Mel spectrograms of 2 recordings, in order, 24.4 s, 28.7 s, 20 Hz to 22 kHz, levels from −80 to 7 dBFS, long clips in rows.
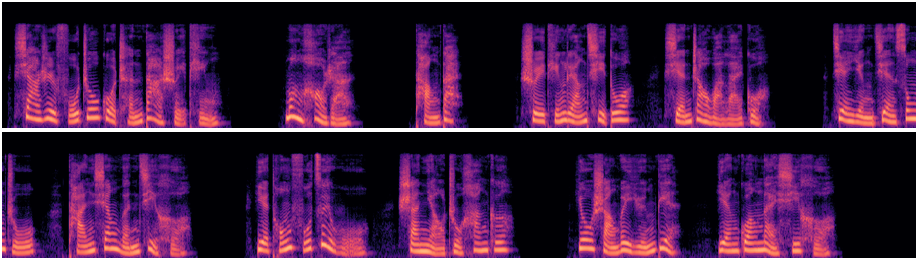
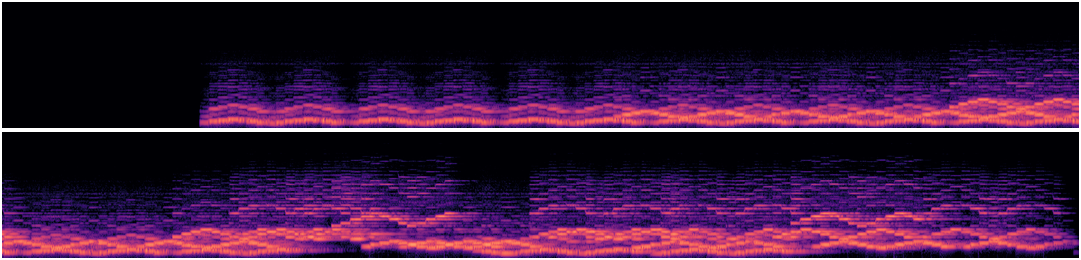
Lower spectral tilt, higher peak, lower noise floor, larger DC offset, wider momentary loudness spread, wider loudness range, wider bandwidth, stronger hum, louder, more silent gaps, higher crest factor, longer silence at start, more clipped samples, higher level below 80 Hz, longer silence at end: second, -5 dB/octave vs -7.5 dB/octave; first, -2 dBFS vs -6 dBFS; second, -58 dBFS vs under -90 dBFS; neither; about the same, 11 LU vs 9 LU; second, 3 LU vs 8 LU; first, 12 kHz vs 10.5 kHz; neither; first, -15 LUFS vs -20 LUFS; first, 3.16-3.65 s, 4.90-5.40 s, 6.31-6.81 s, 10.40-10.92 s, 14.90-15.40 s, 19.19-19.70 s vs none; about the same, 14 dB vs 14 dB; second, 0.2 s vs 2.65 s; neither; first, -48 dBFS vs -72 dBFS; first, 1.1 s vs 0.15 s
